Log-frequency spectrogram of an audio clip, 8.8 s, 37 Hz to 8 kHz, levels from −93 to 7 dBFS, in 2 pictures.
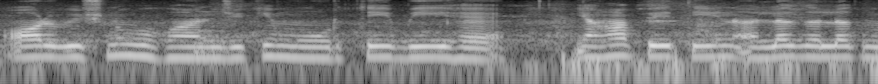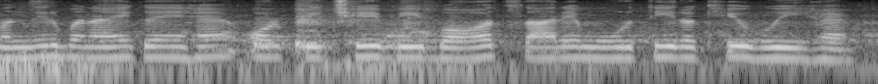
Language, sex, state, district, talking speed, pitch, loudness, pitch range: Hindi, female, Rajasthan, Bikaner, 175 wpm, 205 Hz, -18 LUFS, 195-210 Hz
